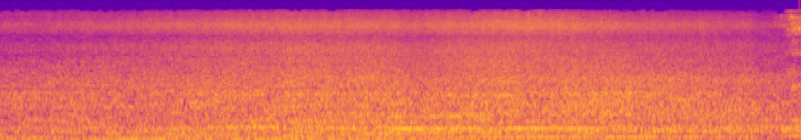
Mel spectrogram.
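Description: A low rumble that builds to its loudest about two to three seconds in and then eases off.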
